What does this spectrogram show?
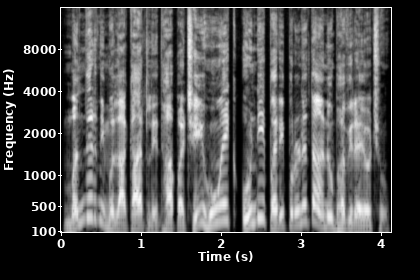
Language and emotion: Gujarati, happy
